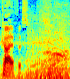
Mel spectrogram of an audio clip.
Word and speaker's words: Caiaphas: Cyphus? Cyphius? Cain? Oh, Caiaphas? Is that it? It's Caiaphas.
